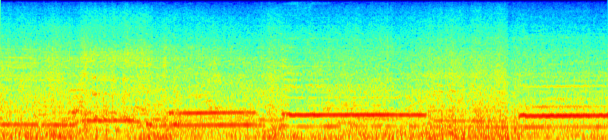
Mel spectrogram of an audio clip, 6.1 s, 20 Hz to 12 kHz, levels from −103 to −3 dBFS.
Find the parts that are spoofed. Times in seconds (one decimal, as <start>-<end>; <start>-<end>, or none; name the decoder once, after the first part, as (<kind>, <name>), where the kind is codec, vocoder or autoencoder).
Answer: 0.4-4.1 (codec, SNAC)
